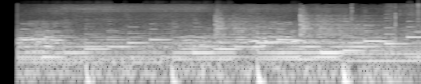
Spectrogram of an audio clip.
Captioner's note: geese honking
